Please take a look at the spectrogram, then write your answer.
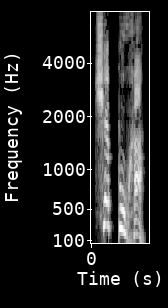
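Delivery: put-on young witch waving away the warning; dismissive retort. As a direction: brush it off defiantly. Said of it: "возразила маленькая баба Яга".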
